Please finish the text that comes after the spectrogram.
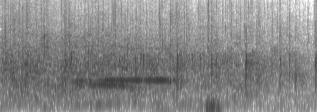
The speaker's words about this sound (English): I wish you would clap or something. Just be like, wow! Act surprised. Act like it was cool.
